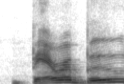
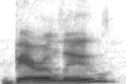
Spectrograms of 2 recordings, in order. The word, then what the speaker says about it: Baraboo: think it exists anymore oh baraboo not bearaloo did i write it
